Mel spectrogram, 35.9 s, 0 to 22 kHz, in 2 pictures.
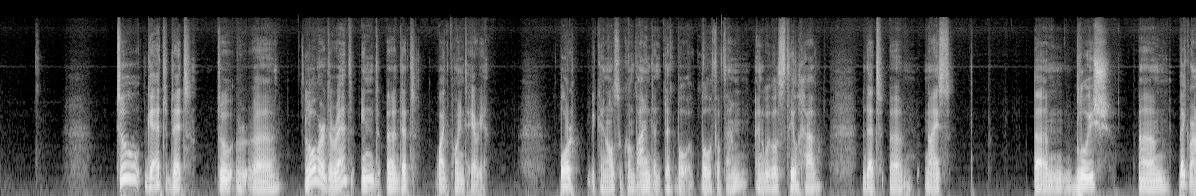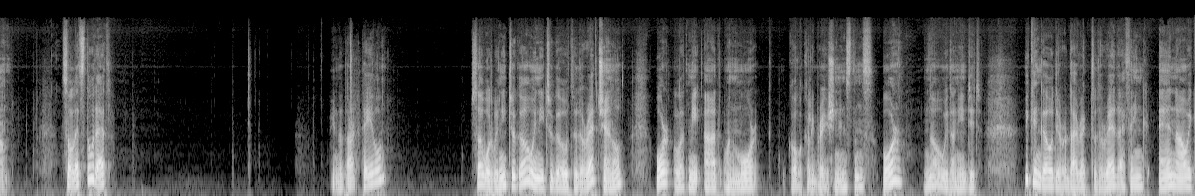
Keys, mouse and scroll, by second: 9.4-13.0 drag, 18.7-21.2 drag, 21.8 shift+super+F11, 22.6 alt+Tab, 23.9 shift+super+F11, 23.9 alt+Tab, 31.3 click, 31.8-33.8 drag, 34.1-35.0 drag.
